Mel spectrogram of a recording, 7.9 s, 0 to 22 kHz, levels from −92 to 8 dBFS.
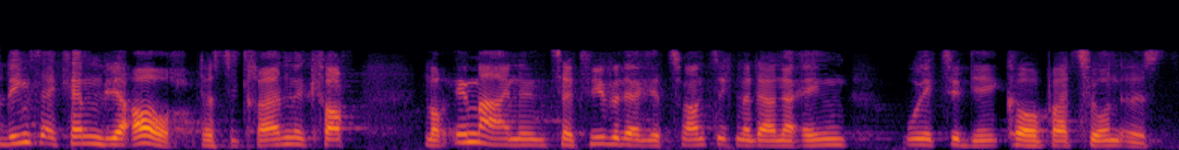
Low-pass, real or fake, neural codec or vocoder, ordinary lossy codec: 5.4 kHz; fake; codec, 16 kHz, 1 kbps, X-Codec, HuBERT features, trained on general audio; none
